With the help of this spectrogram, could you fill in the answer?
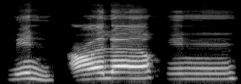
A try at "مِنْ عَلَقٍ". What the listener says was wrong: قاف کی آواز کلیئر کریں، عین بھی ادا کریں، حمزہ ادا ہو رہا ہے. علق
